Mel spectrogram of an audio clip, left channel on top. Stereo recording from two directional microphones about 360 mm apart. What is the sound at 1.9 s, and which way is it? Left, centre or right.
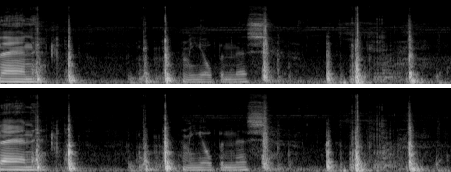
Speech, right.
